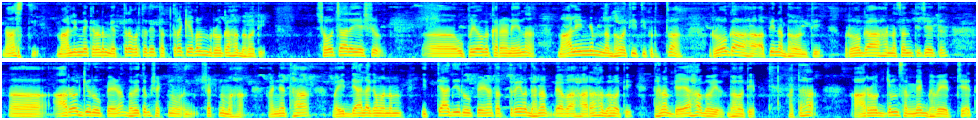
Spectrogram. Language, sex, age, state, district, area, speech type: Sanskrit, male, 18-30, Karnataka, Chikkamagaluru, rural, spontaneous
